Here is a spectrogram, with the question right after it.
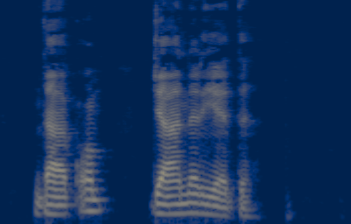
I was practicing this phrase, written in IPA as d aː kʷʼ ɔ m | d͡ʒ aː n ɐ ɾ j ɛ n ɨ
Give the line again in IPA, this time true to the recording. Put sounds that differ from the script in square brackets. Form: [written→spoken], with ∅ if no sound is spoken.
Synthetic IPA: d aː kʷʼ ɔ m | d͡ʒ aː n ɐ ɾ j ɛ [n→d] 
